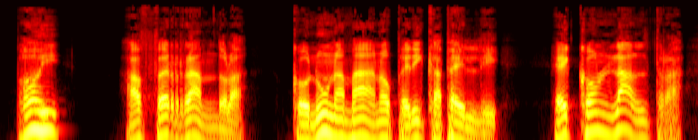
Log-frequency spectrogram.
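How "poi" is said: plain reading voice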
